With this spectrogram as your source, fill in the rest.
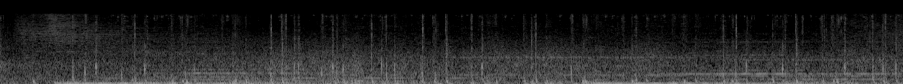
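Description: A horse gallops in a PS4 video game, its hooves pounding in a fast, steady, continuous rhythm that stays loud and close the whole time, with no talking over it.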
